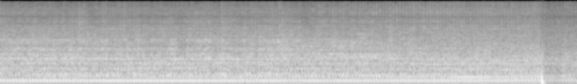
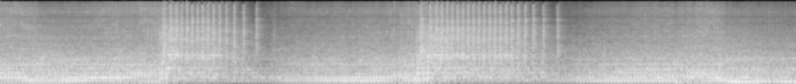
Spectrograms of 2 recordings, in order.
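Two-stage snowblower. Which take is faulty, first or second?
second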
